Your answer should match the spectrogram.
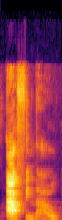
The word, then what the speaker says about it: afinal: Observe que nas duas palavras, a última sílaba foi pronunciada com mais intensidade.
